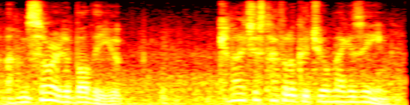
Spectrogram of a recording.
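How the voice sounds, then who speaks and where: A man's voice: fairly high pitch, sing-song, racing, background noise. An actor playing an earnest, aggrieved male novelist in a radio drama, pleading and protesting insistently. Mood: hesitant, bemused. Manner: earnest, pleading, swinging between protest and hesitation.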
